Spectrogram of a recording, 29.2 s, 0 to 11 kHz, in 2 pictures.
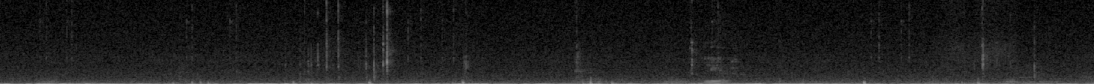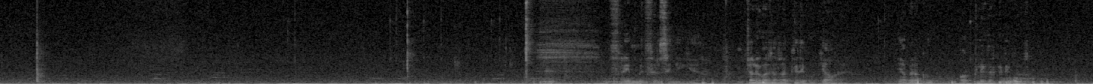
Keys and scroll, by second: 13.3 ctrl+-.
